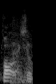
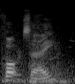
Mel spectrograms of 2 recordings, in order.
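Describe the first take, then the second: First: The name ends in a short 'uh' sound. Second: The name ends in a separate 'ay' sound. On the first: This is the speaker's habitual version. The speaker calls it wrong. "I've always said Foxer" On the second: This is the correct version of the name. The speaker calls it right. "but I know it's Fox A"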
